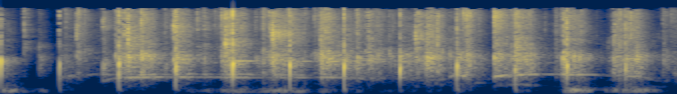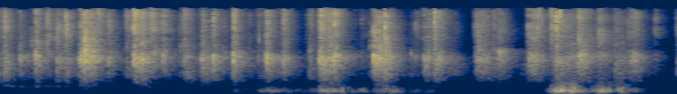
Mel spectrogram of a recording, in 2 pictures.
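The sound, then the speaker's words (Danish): Audience applause for an award recipient from an art association, with many dense, overlapping claps that keep going steadily with brief swells. “Giv en stor hånd til Helle Berndt fra Kunstforeningen Gamle Strand.”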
